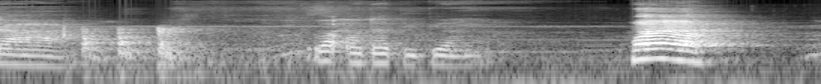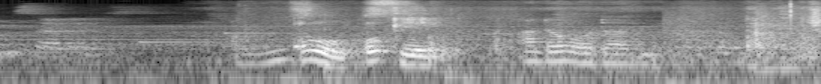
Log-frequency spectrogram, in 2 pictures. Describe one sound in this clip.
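A young woman speaks softly and nearby.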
